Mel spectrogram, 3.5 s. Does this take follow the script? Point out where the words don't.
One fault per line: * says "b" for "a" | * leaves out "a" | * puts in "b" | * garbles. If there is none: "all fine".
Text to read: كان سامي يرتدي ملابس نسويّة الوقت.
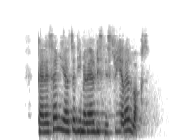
all fine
